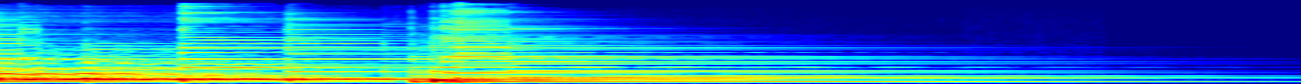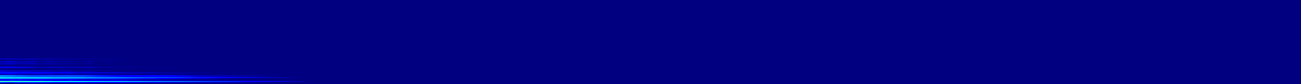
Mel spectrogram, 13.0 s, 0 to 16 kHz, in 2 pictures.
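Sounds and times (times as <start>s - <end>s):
acoustic guitar playing: 0.0s - 7.5s.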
